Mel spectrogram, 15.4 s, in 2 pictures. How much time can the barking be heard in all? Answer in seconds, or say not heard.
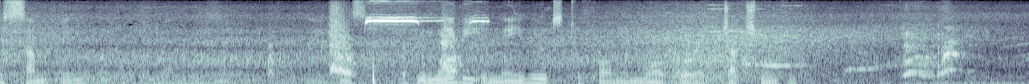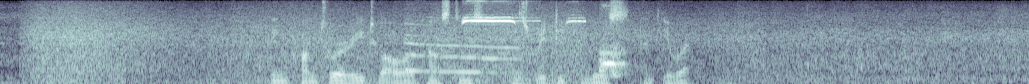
5 s.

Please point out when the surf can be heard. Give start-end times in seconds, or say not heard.
0.0-15.4.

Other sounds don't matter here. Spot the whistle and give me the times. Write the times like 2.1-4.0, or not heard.
2.7-3.7, 11.2-12.2.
